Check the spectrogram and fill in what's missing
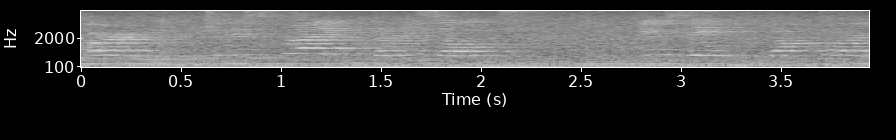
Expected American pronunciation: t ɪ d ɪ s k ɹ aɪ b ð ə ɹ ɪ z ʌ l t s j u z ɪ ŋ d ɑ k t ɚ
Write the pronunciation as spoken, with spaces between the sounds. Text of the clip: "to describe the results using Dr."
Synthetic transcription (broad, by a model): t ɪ d ɪ s k ɹ aɪ b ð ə ɹ ɪ z ʌ l t s j u z ɪ ŋ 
